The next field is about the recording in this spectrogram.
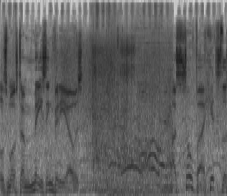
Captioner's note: spectators groaning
